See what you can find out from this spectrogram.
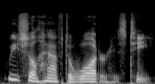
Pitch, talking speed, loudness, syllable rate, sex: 135 Hz, 270 wpm, -18 LUFS, 5.5 syllables/s, male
